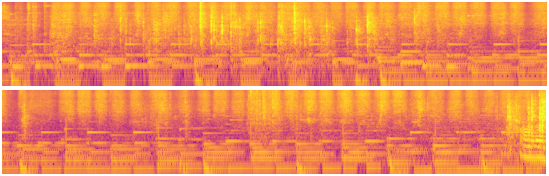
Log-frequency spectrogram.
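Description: Hands rubbing a cold wax strip between the palms to warm and soften the wax, a steady run of rubbing strokes, with soft background music underneath.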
